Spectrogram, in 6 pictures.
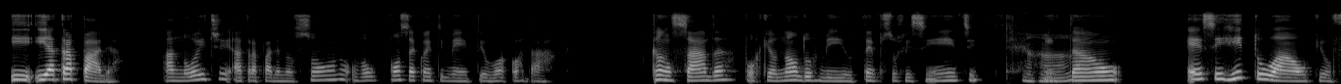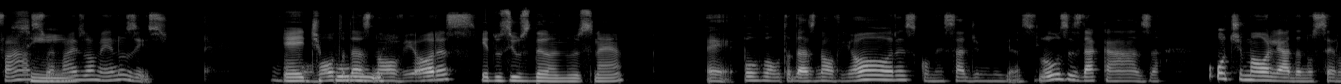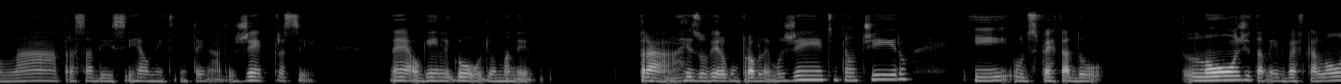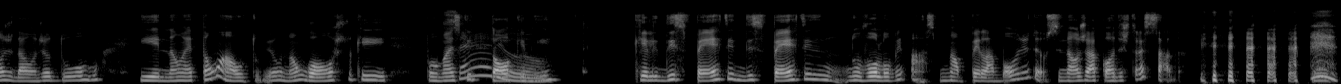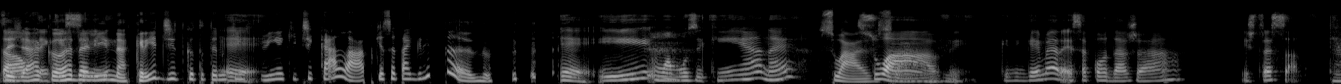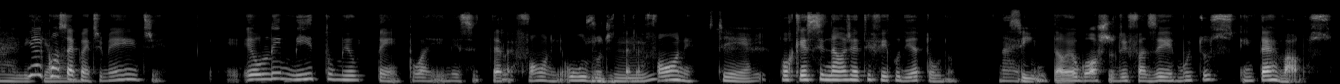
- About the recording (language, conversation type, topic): Portuguese, podcast, Como você usa o celular no seu dia a dia?
- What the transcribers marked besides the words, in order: tapping; other background noise; laugh; laugh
